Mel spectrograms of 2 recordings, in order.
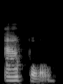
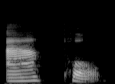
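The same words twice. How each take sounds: First: Said in the usual way. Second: Apple said much louder, two punched beats; syllable by syllable. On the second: Shown as a demonstration. Teacher loudly sounding out apple for the class. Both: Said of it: "we hear the apple".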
